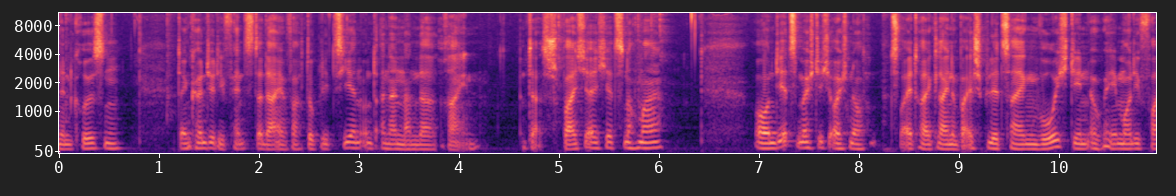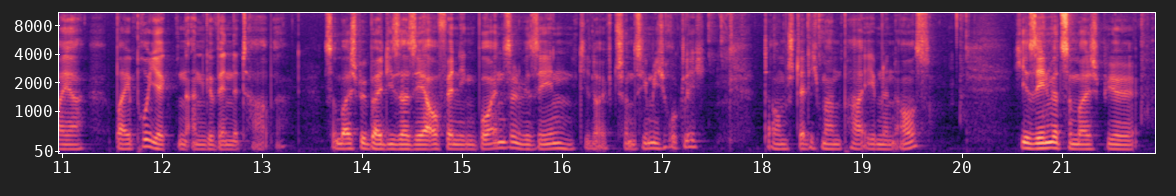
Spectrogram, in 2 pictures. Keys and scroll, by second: 5.1 ctrl+s.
